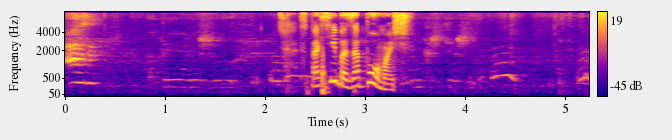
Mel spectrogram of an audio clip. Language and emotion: Russian, positive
